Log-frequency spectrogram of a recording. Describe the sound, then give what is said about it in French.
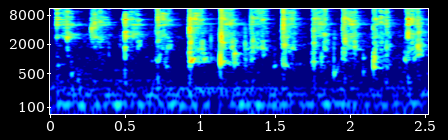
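Whisk or spoon clinks against a bowl while crêpe batter with sugar and melted butter is mixed: many quick, evenly spaced scraping taps in a steady rhythm, fairly quiet and with no talk. “Maintenant, tu ajoutes le sucre et le beurre fondu. Mélange bien.”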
